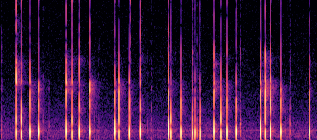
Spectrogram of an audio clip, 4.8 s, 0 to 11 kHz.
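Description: A white, hollow, palm-sized sand dollar shell held in both hands is tapped and scratched with long nails. About 24 sharp, dry clicks come in quick irregular clusters, each with a hollow tone near 700 Hz and a bright edge. Every tap dies away almost instantly into near silence.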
